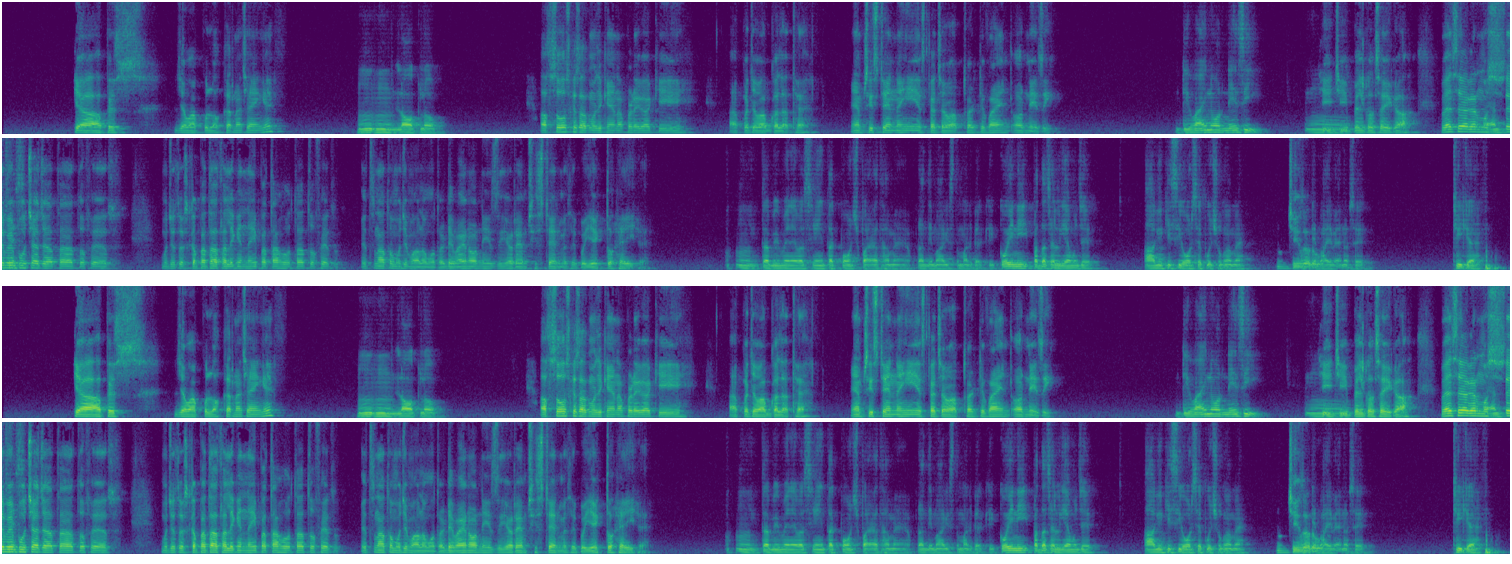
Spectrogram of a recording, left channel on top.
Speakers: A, on the right; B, on the right.
A: क्या आप इस जवाब को लॉक करना चाहेंगे
B: हम्म हम्म लॉक
A: अफसोस के साथ मुझे कहना पड़ेगा कि आपका जवाब गलत है एमसी स्टैन नहीं इसका जवाब था डिवाइन और नेजी
B: डिवाइन और नेजी हम्म
A: जी जी बिल्कुल सही कहा वैसे अगर मुझसे
B: एमसेस
A: भी पूछा जाता तो फिर मुझे तो इसका पता था लेकिन नहीं पता होता तो फिर इतना तो मुझे मालूम होता डिवाइन और नेजी और एमसी स्टैन में से कोई एक तो है ही है
B: हम्म तभी मैंने बस यहीं तक पहुंच पाया था मैं अपना दिमाग इस्तेमाल करके कोई नहीं पता चल गया मुझे आगे किसी और से पूछूंगा मैं
A: जी
B: अपने
A: जरूर
B: भाई बहनों से ठीक है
